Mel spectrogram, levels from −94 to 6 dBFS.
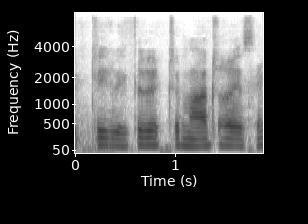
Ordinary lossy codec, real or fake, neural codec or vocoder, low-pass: none; fake; codec, 44.1 kHz, 2.6 kbps, DAC; 7.2 kHz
